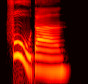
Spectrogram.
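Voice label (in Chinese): "负担", Mandarin Chinese; HSK6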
